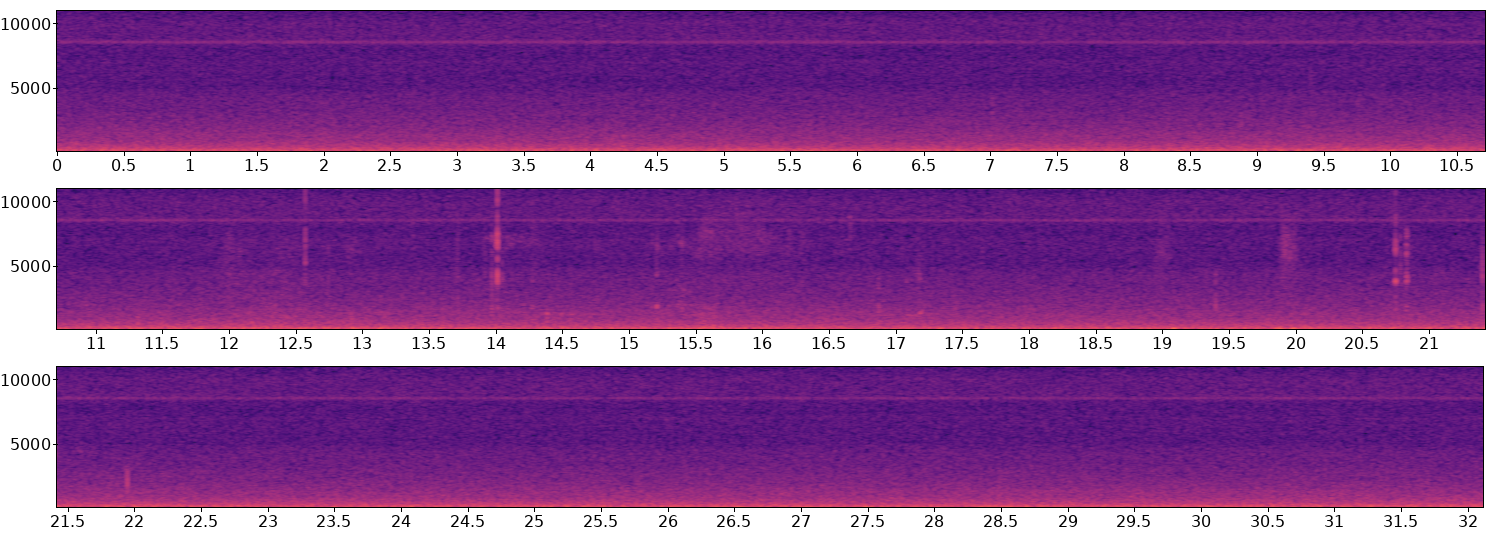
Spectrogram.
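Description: Faint steady hiss with a few soft clicks and ticks around the middle, from handling a spinning rod and tackle.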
